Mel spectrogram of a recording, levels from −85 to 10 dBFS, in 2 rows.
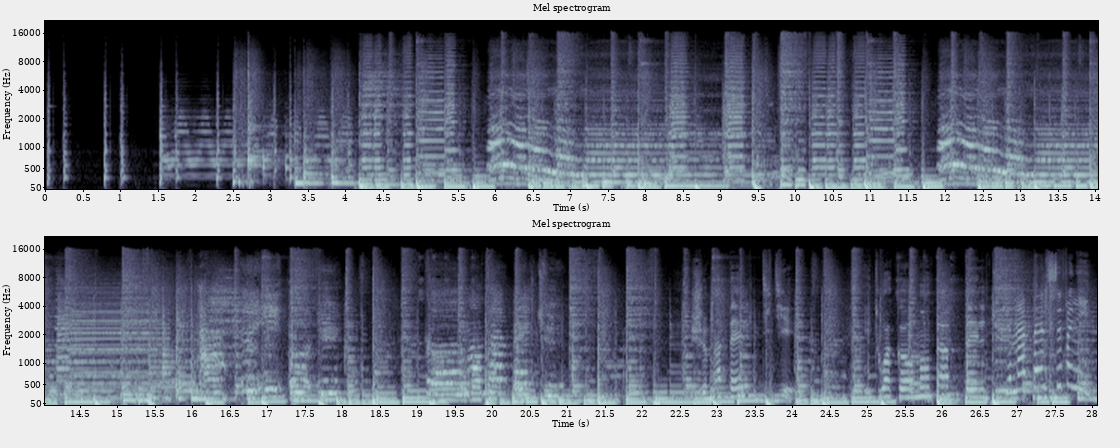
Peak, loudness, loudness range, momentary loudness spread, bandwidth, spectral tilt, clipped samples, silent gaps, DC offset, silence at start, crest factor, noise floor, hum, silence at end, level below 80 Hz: -2 dBFS; -15 LUFS; 2 LU; 6 LU; 17 kHz; -6 dB/octave; under 0.1%; none; under 0.1%; 0 s; 12 dB; -47 dBFS; none; 0 s; -18 dBFS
